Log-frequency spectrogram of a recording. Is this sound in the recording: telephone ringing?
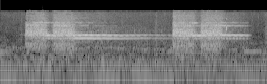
yes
